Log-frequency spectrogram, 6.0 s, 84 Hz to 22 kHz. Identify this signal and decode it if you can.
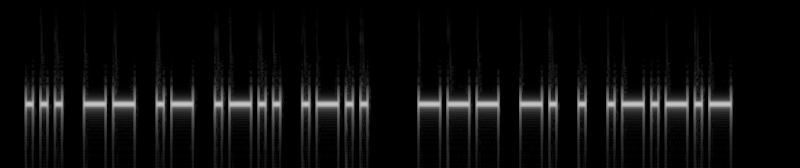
Morse code, heard as a keyed tone, about 21 wpm, 700 Hz. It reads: SMALL ONE.
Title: Sentences from Top 1000 Words - Review Part 1 - 22wpm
